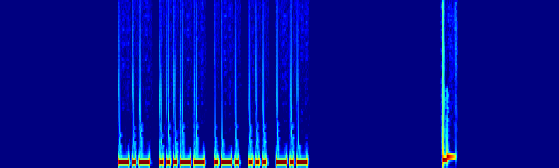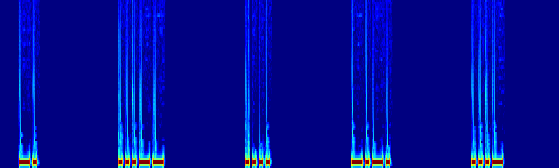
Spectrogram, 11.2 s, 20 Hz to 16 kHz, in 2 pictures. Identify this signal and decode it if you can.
Morse code, heard as a keyed tone, about 36 wpm, spaced as for 15 wpm, 700 Hz. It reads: K3RSK N3HCV
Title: USA Call Signs - 5 Characters - 8x Character Spacing - 35wpm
